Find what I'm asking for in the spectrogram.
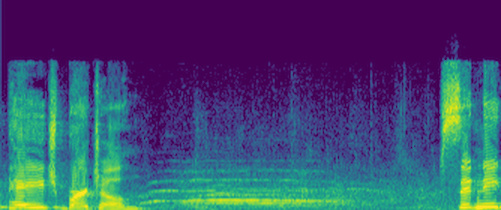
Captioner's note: crowd cheering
